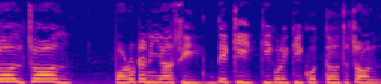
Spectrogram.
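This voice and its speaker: A woman does a cartoonish character voice at an extremely high pitch, monotone and flat, delivered at a fairly slow pace. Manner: excitable, informal.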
